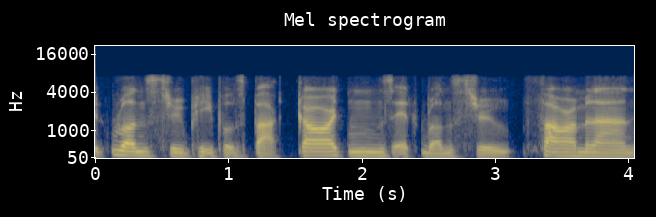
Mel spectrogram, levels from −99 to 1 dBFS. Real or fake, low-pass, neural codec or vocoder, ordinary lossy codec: real; 7.2 kHz; none; Opus, 64 kbps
